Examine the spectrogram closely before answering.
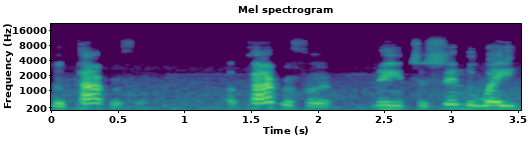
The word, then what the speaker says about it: apocrypha: That's an A supposed to be there, right? So that's pronounced apocrypha.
